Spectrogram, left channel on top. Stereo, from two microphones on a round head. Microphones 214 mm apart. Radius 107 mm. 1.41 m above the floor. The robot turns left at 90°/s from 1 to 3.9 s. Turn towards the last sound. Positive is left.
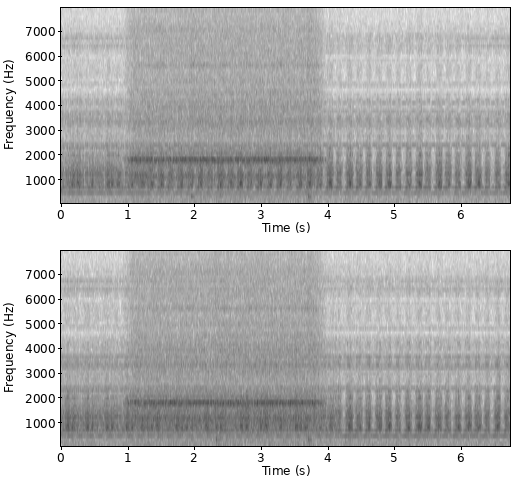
No sound to turn to.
